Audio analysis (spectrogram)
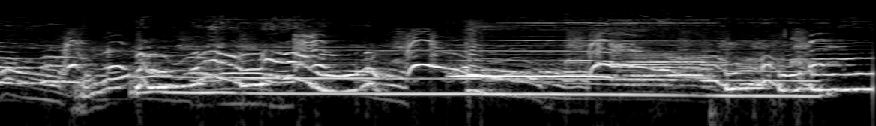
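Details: Overlapping dog howls with rising and falling wails over a long steady lower note, several voices crossing each other throughout.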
